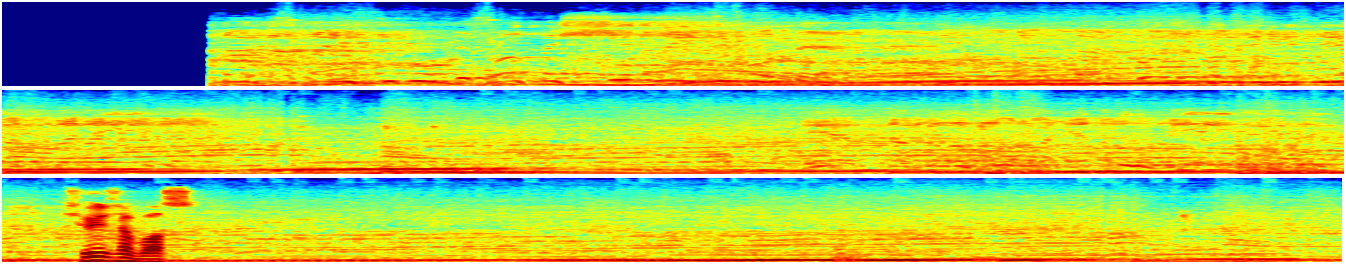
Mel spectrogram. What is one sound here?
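A racing car engine revs hard, rising and falling through gear changes.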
